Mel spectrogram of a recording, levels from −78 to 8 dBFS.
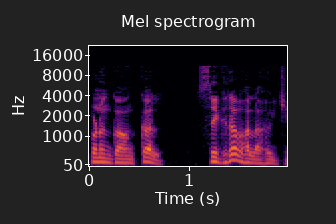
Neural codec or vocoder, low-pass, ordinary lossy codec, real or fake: none; 14.4 kHz; MP3, 48 kbps; real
